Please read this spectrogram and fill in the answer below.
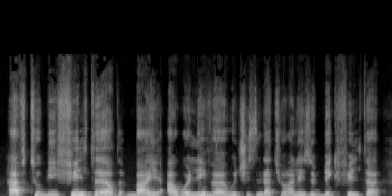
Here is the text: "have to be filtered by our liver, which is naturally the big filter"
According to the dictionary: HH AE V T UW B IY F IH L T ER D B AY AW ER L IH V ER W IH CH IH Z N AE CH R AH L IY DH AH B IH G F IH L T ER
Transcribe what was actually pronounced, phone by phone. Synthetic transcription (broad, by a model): HH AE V T UW B IY F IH L T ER D B AY AW ER L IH V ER W IH CH IH Z N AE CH R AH L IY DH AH B IH G F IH L T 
